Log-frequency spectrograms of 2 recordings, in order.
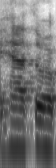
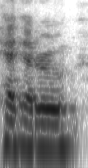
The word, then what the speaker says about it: Het Heru: They say Hathor, but Het Heru, adored in the Fayum, a region of Kemet and so forth.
